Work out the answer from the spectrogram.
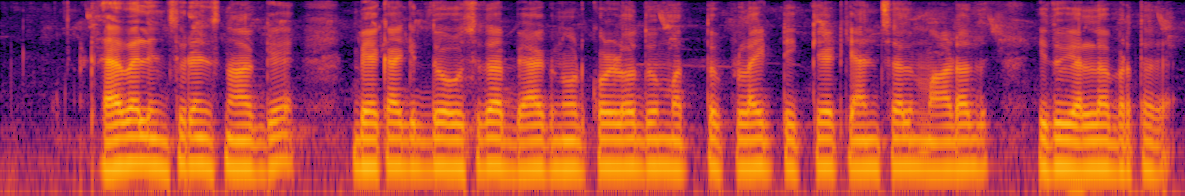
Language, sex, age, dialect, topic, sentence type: Kannada, male, 25-30, Northeastern, banking, statement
